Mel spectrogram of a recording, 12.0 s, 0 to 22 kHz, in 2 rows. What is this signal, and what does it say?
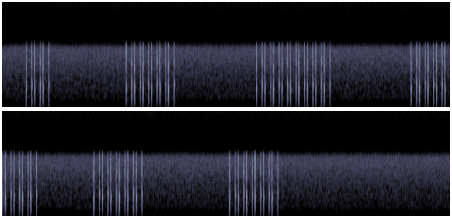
Pulse dialling, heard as clicks on a phone line, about 9 pulses a second. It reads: 3 6 9 9 6 6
